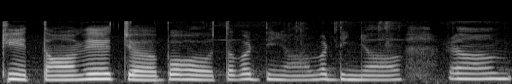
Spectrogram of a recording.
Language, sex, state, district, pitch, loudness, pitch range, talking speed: Punjabi, female, Punjab, Kapurthala, 225 Hz, -16 LUFS, 210-245 Hz, 70 wpm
